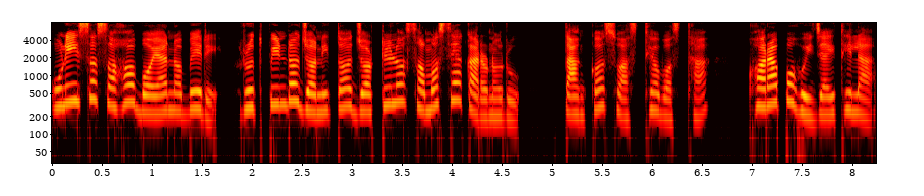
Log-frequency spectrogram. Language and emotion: Odia, neutral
